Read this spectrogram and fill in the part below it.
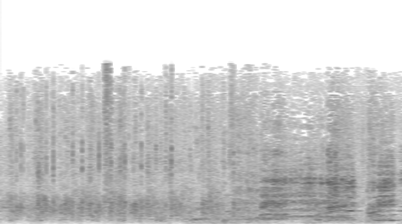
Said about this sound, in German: Einen Wettbewerb, wo das Schwein gewinnt, das aus freien Stücken am lautesten quiekt. Schnell stellt sich heraus, hier gibt es richtige kleine Schreihälse.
